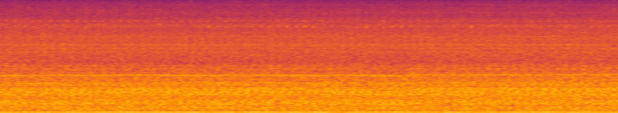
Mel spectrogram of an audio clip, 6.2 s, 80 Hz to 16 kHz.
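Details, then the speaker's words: 1975 fuel-injected VW Beetle after intake boot replacement, cold start with idle raised: even steady idle with smooth low rumble, no misses or knocks; running normally. "I should be able to raise this idle some now. That sounds happy."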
